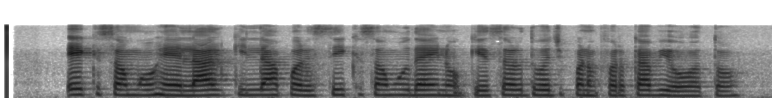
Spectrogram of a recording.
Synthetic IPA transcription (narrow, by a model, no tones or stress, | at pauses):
eksəmuɦelalkɪlːapəɾsikʰsəmud̪ajnokesəɾd̪ʱʋəd͡ʒpəɳfəɾkaʋjoɦət̪o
